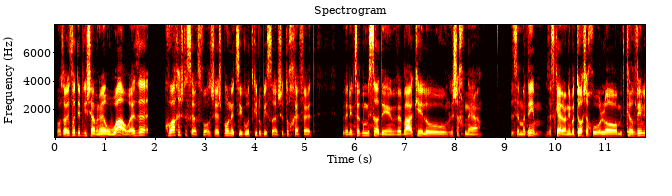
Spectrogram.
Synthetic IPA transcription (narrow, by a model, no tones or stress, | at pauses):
ozoivodibɡiʃaveaniomewaweze | kʰo̞aχjeʃleselsfo̰ʁsʃejeʃbo̞net͡siɡutkiːlubeisʁa̰ʔe̞lʃed̪o̞χe̞fe̞t | venimt͡set̪̚bemisʁadimvebakiiːlule̞ʃaχnea | zemad̪imzeskelvanibatuaχʃeanaχulo̞mit̪kaʁvimli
